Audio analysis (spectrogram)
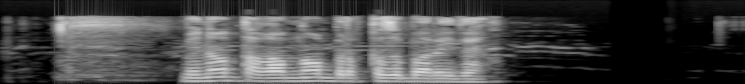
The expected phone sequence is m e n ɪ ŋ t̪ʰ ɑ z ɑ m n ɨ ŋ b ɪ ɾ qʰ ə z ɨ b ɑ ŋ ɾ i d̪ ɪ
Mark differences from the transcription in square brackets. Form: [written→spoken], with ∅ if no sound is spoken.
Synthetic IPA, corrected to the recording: m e n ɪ ŋ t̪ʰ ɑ [z→ʁ] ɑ m n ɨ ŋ b ɪ ɾ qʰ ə z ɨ b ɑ [ŋ→∅] ɾ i d̪ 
